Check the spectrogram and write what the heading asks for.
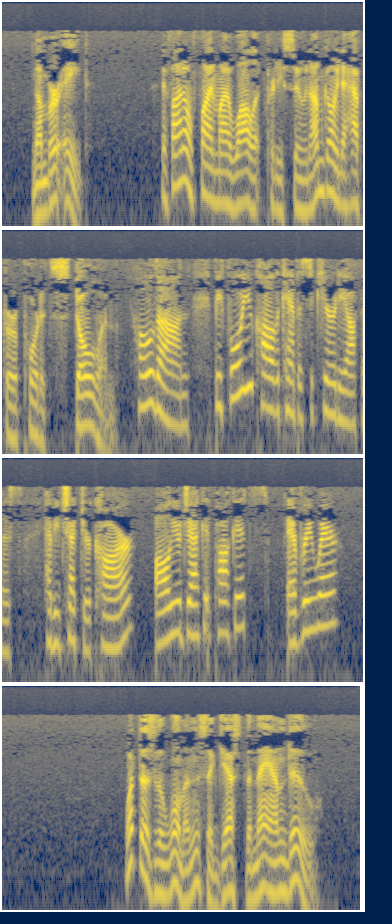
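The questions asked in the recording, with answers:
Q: What does the woman suggest the man do?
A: Look everywhere for the wallet, including his car and jacket pockets, before reporting it stolen.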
